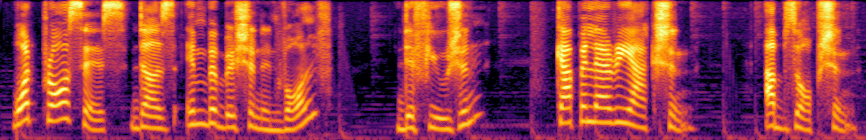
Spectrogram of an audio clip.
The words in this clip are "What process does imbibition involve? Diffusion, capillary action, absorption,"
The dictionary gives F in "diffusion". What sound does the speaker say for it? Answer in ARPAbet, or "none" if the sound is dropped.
F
